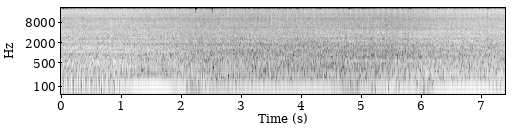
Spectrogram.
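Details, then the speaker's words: Subaru after repairing the titanium exhaust so it no longer hits the differential, revved while listening for a front rattle: engine climbs and settles with a loose, busy rattle over the rumble; source unclear. Front-end rattle under revving. "All right, let's see if we can hear this rattle, guys. I ain't got no light, but Blake's gonna rev it, see if we can hear or see."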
